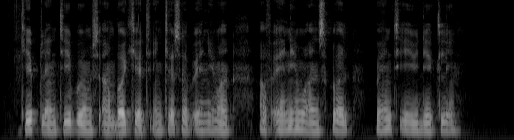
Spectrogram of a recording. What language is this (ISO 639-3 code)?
pcm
